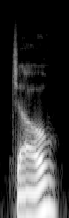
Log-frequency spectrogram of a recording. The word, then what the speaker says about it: Joe: "Joe?" "Spell it C-H-O-U if you want to be exotic. It's still pronounced Joe, and that's his name.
